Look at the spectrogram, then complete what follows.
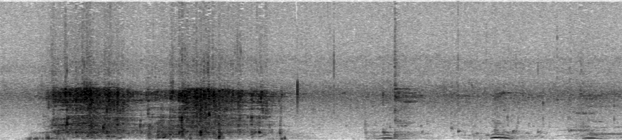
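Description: Water splashing from children swimming and wading for about two and a half seconds, then three short voice calls about a second apart.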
